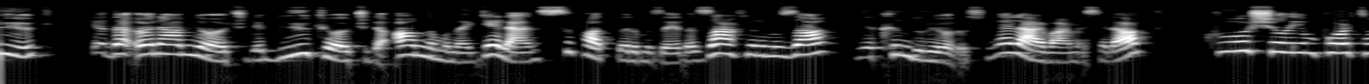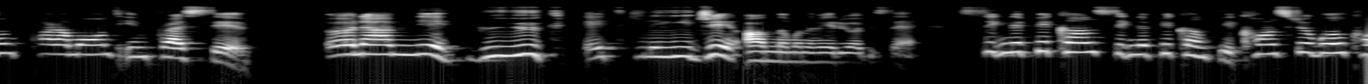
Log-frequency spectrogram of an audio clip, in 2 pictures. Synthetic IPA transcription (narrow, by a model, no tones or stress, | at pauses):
byjyc | jad̪aʔø̞næmlʲiø̞lʲt͡ʃʰyd̪ɛbyjycø̞lʲt͡ʃʰyd̪ɛʔanlˠamɯnaɟe̞lʲænsɯfat̪lˠaɾɯmɯzajad̪azaɾflˠaɾɯmɯza | jakʰɯnd̪uɾujo̞ɾṵz̥ne̞lʲæɾvaɾmese̞lʲaː | kɾuʃalˠimpʰoɾt̪ʰant̪̚pʰaɾamont̪ʰimpɾɛsiv | ø̞næmlʲibyjycɛt̪cʰilʲe̞jid͡ʒianlˠamɯnɯve̞ɾijo̞bizɛ̰ | siɡnifikʰant̪siɡnifikʰant̪lʲˠikʰonsɾebɯlˠkʰ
